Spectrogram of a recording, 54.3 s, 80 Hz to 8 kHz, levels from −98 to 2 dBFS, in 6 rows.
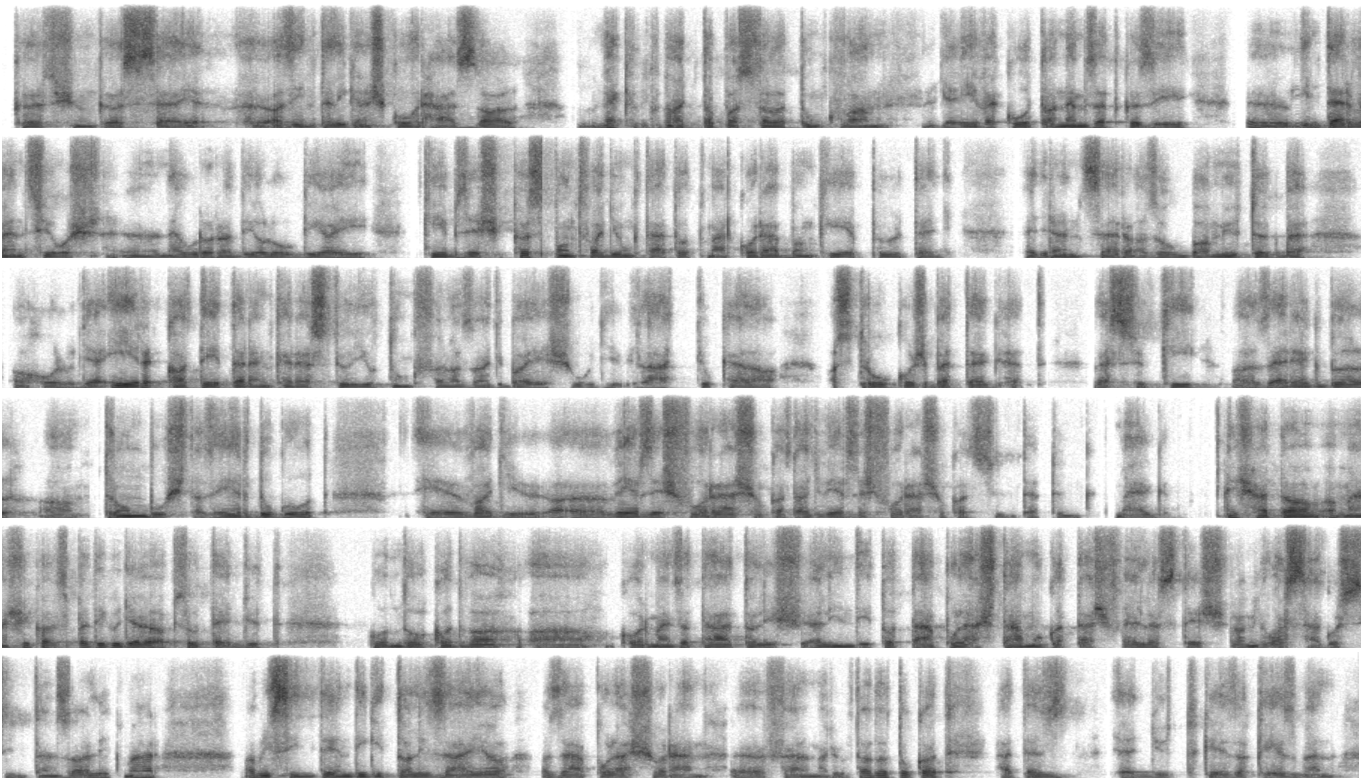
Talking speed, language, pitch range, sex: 110 wpm, Hungarian, 105-110 Hz, male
